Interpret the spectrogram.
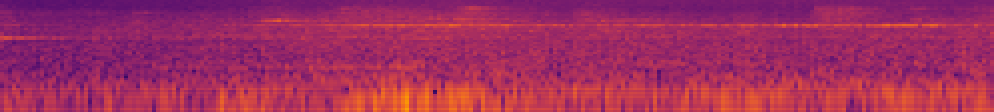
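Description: Freight train of loaded double-deck car-carrier wagons rolling slowly, a steady low rumble with a thin, high-pitched wheel squeal that starts about a second in and holds to near the end.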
